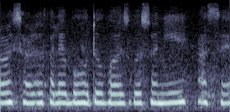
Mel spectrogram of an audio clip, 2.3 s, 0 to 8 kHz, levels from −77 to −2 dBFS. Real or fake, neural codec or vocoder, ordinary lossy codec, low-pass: fake; vocoder, 22.05 kHz, 80 mel bands, WaveNeXt; none; 7.2 kHz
